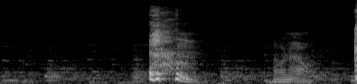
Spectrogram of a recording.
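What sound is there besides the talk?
coughing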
